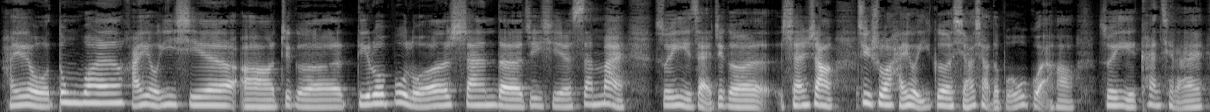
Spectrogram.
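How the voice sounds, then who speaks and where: A woman's voice: on the low side, unhurried, few pauses, a little mellow. A woman hosting a radio interview, engaged and responsive, adding her own remarks. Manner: engaged, frequent listening responses. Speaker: radio host.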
